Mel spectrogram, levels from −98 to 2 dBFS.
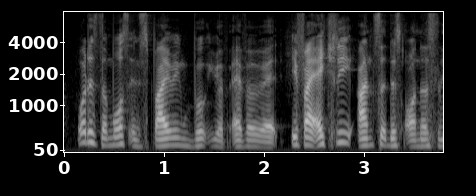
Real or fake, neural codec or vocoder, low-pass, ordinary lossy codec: real; none; none; none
